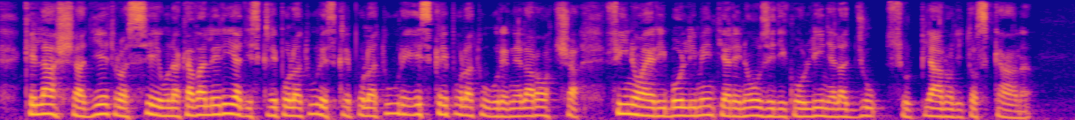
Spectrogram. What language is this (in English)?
Italian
